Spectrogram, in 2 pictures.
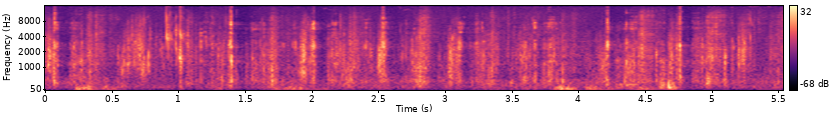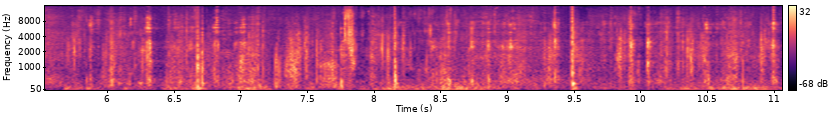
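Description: Close-miked chewing: wet, irregular mouth clicks and crackles from a mouthful of food, with chopsticks clicking and scraping in a bowl.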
